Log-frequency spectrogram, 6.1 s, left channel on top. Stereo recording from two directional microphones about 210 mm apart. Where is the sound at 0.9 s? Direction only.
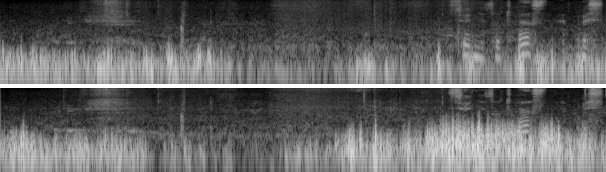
15° left (ahead or behind).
